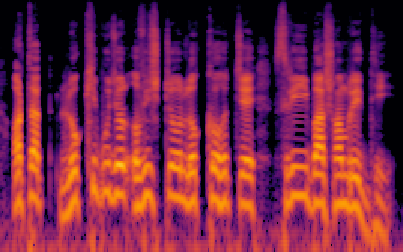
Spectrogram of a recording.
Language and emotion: Bengali, neutral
